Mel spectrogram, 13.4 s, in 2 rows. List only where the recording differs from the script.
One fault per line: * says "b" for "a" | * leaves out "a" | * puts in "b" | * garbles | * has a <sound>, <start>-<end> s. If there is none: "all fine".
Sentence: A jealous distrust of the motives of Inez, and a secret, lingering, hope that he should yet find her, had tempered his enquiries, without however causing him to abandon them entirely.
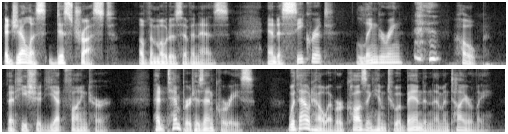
* has a laugh, 5.5-5.9 s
